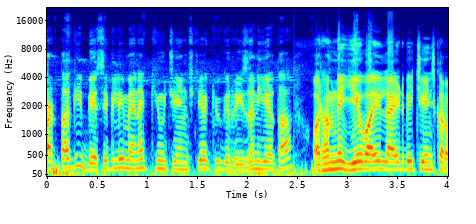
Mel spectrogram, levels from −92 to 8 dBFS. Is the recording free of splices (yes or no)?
no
